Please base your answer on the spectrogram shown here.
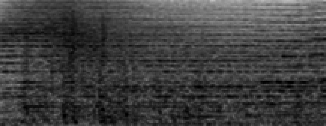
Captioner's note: thunder crashing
